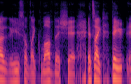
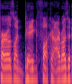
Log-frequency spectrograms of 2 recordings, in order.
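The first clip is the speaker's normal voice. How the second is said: plain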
